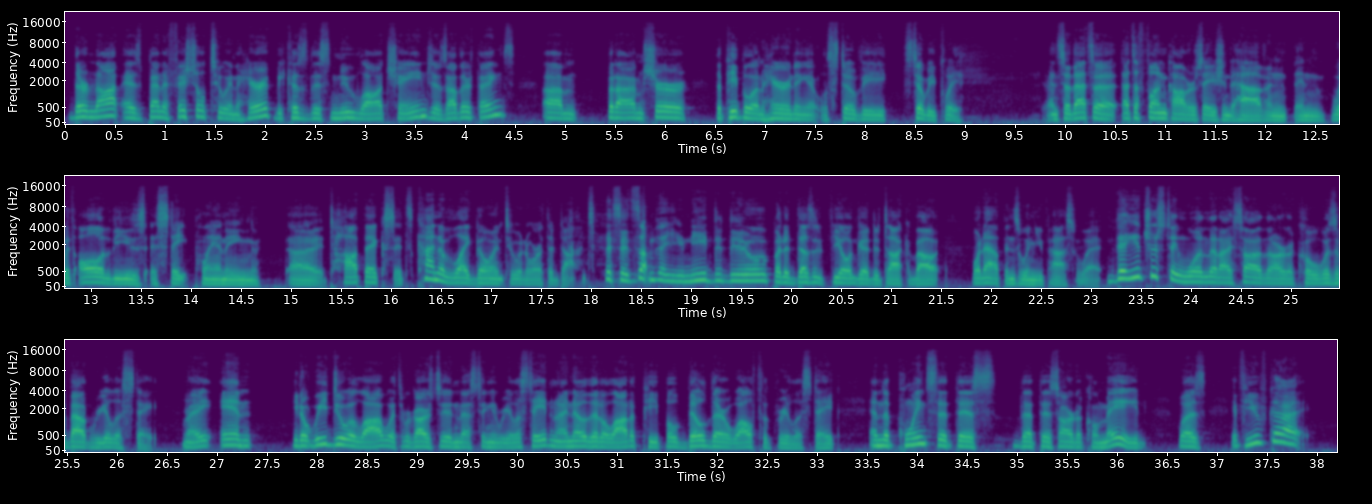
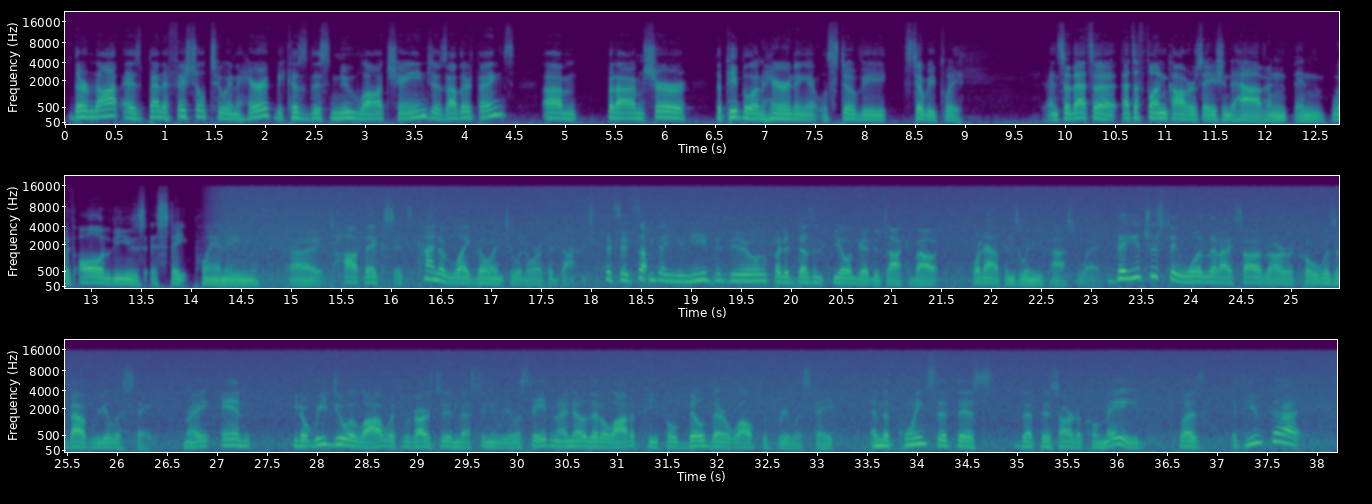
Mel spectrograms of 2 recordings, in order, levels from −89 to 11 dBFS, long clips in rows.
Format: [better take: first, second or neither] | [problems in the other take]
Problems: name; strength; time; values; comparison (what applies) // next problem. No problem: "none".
first | hiss; noticeable; from 14 s on; 10 dB below the speech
